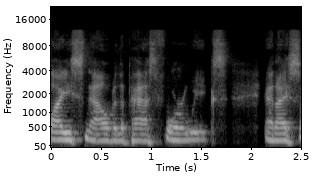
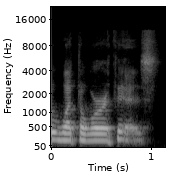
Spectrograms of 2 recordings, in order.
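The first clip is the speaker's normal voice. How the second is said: ordinary delivery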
